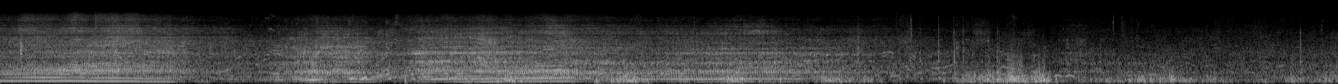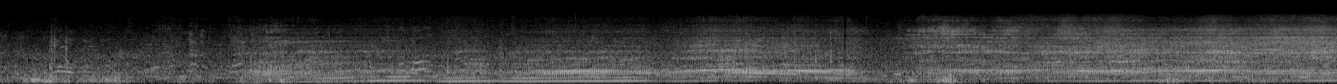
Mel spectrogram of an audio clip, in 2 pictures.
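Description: An off-road truck engine revs hard, rising and falling in pitch.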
